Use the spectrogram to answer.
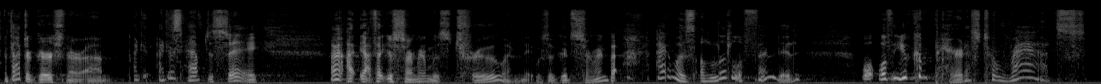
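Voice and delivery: high mock offended lady voice; offended woman. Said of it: "she comes forth and she goes".

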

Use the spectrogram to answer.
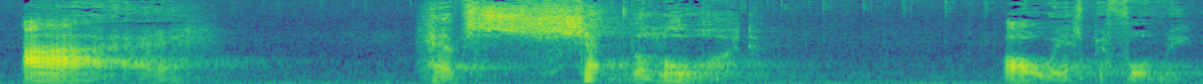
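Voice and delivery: slow and low, loud held "I"; deliberate scripture reading, easing off at the end; solemn verse recitation. Acted. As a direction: declaim it in spaced-out phrases. Declaims verse to congregation.

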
